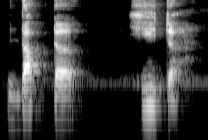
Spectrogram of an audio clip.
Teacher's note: The last r sound is not pronounced, so it ends with the sound, that is very soft.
